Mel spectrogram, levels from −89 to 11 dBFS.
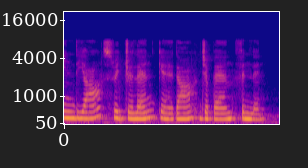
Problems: none marked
